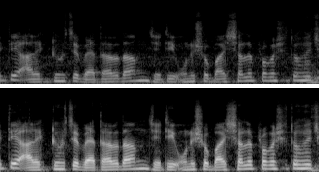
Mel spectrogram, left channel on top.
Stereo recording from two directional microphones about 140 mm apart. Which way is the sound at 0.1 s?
55° right (ahead or behind).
